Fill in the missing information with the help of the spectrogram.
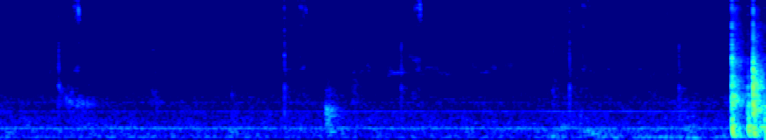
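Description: Kitchen scissors snipping notches into a small piece of soft cookie dough: scattered faint snips and blade clicks, with one brief louder knock near the end.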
